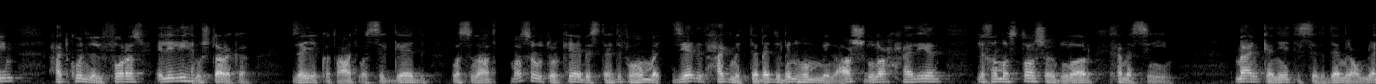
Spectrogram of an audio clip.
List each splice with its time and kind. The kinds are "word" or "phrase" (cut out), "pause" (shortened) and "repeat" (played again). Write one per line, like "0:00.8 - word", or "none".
0:01.4 - word
0:01.9 - word
0:03.6 - word
0:04.9 - word
0:06.6 - word
0:07.8 - word
0:08.6 - word
0:10.6 - word
0:11.1 - word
